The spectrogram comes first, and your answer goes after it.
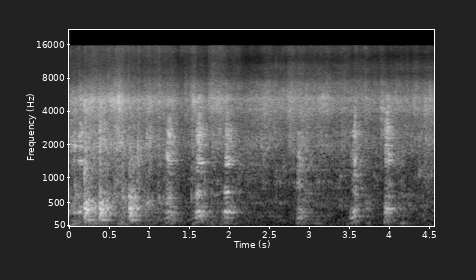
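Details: Farm breeding pigs grunting, with rough broadband bursts at uneven intervals, loudest at the start, set against continuous hissing background noise.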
